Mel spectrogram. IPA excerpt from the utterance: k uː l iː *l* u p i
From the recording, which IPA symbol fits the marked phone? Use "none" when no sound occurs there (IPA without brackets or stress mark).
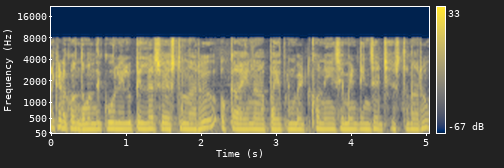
l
